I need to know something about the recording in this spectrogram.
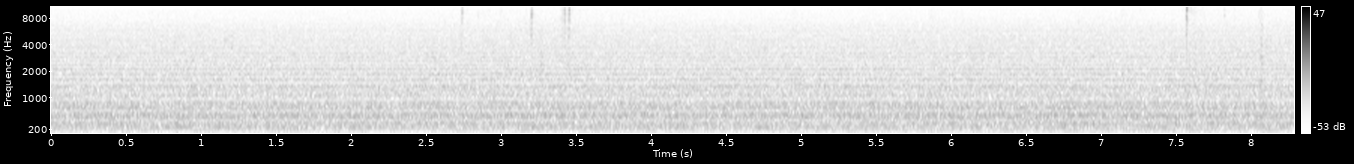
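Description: Steady background hum with a few faint light ticks of metal tweezers pressing a small sticker onto a paper planner page.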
